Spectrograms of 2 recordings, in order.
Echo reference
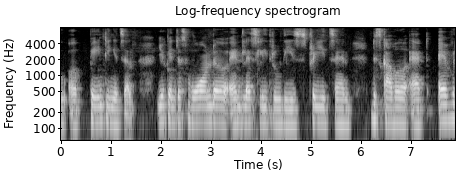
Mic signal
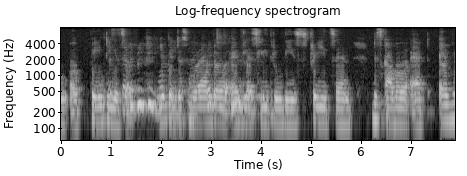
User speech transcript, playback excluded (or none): the celebrating what makes life rich and beautiful.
